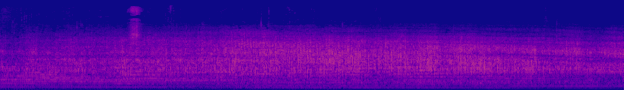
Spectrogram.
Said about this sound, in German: Und zwar, ja, lass mal erstmal hier den Hubschrauber vorbei.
